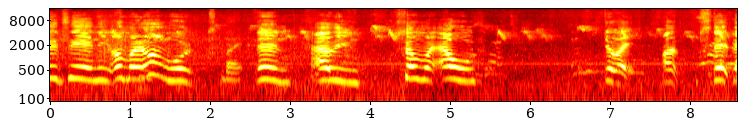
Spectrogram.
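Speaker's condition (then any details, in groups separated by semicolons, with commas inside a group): Cerebral palsy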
